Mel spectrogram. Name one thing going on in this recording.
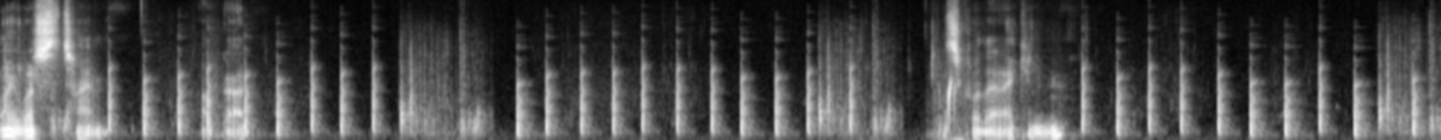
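A pickaxe strikes stone in quick, steady blows.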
